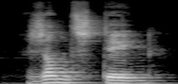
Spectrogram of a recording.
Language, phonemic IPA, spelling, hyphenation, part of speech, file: Dutch, /ˈzɑnt.steːn/, zandsteen, zand‧steen, noun, Nl-zandsteen.ogg
- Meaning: sandstone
